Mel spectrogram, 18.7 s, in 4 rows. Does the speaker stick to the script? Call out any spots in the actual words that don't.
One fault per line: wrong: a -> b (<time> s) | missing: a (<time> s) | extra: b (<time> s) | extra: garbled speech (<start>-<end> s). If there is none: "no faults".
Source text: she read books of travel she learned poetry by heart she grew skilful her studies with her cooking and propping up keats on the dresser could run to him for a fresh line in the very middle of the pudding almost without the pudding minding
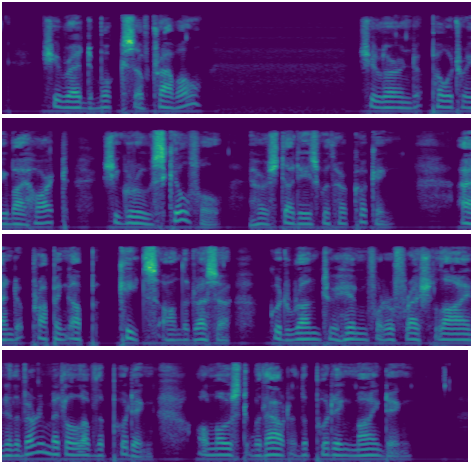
no faults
